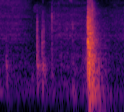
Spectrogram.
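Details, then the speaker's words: Rivian quad-motor rear door closing: single deep, clean thunk with quick decay and no trailing rattle, unlike the slightly rattling front door; solid door close. "That sounds really solid."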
